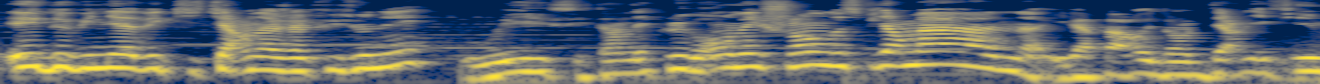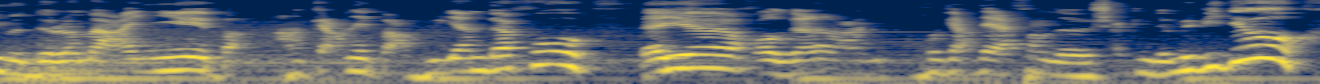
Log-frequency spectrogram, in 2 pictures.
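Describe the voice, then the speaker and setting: A man introducing his channel's video in a loose, chatty way, tripping over restarts and filler words as he goes. He pokes fun at himself as he talks. Music plays clearly behind him. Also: sits high, animated, normal speed, few pauses. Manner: rambling, many fillers and restarts; playful, self-mocking. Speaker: YouTube channel host. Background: background music.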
